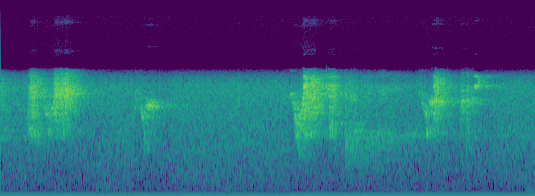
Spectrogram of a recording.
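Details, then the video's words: A pair of male budgerigars in love give a few bright, scratchy chirp bursts, a couple close together, then a pause before two more squeaky calls. "Zamilované andulky"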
